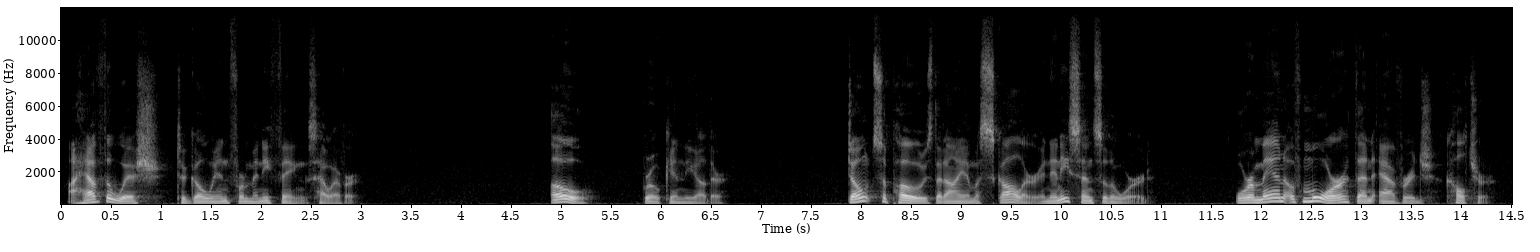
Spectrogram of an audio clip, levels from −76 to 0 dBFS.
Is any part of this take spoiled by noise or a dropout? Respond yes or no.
no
